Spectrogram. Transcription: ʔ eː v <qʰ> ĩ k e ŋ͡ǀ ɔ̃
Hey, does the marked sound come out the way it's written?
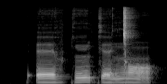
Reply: no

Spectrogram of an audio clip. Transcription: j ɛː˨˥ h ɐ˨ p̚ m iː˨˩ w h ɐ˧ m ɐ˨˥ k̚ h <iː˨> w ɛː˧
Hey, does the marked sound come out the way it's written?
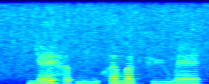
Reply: no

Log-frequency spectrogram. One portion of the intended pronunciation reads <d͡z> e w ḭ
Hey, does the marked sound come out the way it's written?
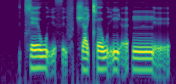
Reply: no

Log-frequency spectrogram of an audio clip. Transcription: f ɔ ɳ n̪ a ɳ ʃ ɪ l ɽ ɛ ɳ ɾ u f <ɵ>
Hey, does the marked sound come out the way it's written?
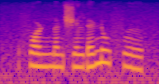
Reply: yes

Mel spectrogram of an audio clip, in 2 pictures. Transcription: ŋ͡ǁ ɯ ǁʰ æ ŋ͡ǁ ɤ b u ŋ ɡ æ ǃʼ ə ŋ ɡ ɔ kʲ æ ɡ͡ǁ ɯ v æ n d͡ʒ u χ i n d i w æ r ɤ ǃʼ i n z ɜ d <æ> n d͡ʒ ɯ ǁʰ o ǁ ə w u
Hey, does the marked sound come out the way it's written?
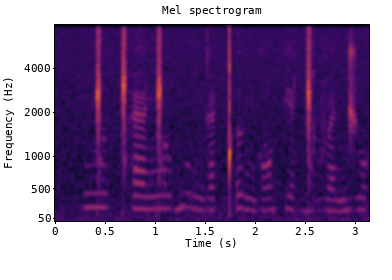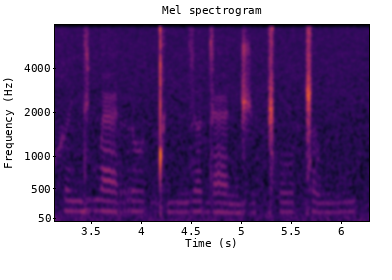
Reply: yes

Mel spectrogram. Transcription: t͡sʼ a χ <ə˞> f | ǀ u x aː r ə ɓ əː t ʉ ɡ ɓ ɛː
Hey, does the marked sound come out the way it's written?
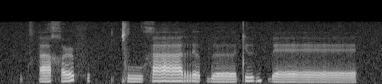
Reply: yes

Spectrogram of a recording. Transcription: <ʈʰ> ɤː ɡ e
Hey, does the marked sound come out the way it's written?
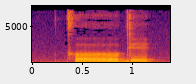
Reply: no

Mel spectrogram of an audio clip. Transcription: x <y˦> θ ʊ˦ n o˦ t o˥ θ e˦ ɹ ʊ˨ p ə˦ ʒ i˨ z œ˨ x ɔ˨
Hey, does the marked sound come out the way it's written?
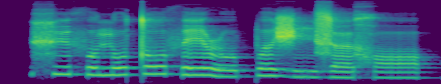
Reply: yes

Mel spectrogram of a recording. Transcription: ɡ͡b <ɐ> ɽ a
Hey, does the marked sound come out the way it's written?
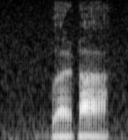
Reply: yes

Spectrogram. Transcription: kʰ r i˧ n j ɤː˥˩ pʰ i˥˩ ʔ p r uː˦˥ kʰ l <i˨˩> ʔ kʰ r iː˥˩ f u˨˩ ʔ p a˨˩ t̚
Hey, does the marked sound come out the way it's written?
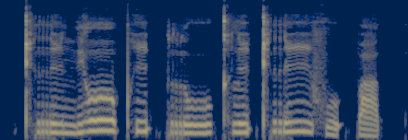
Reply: no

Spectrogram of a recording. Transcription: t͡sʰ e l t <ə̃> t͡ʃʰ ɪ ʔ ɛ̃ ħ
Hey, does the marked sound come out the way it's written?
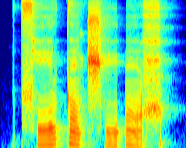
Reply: no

